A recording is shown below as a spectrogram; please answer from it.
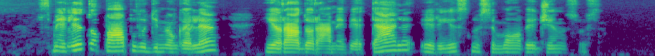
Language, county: Lithuanian, Vilnius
